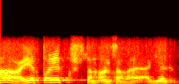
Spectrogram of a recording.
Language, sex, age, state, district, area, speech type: Hindi, male, 60+, Bihar, Madhepura, rural, conversation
